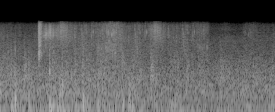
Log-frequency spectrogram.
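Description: A game character bandages wounds with soft rustling.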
